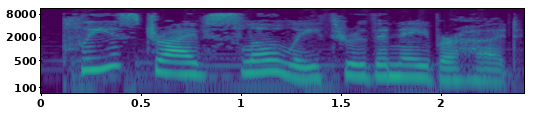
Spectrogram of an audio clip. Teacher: the word drive has a stronger emphasis compared to slowly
